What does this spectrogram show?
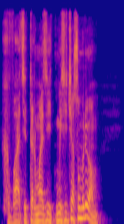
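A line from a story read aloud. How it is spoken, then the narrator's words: Shouted. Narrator (Russian): крикнул Линхуан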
